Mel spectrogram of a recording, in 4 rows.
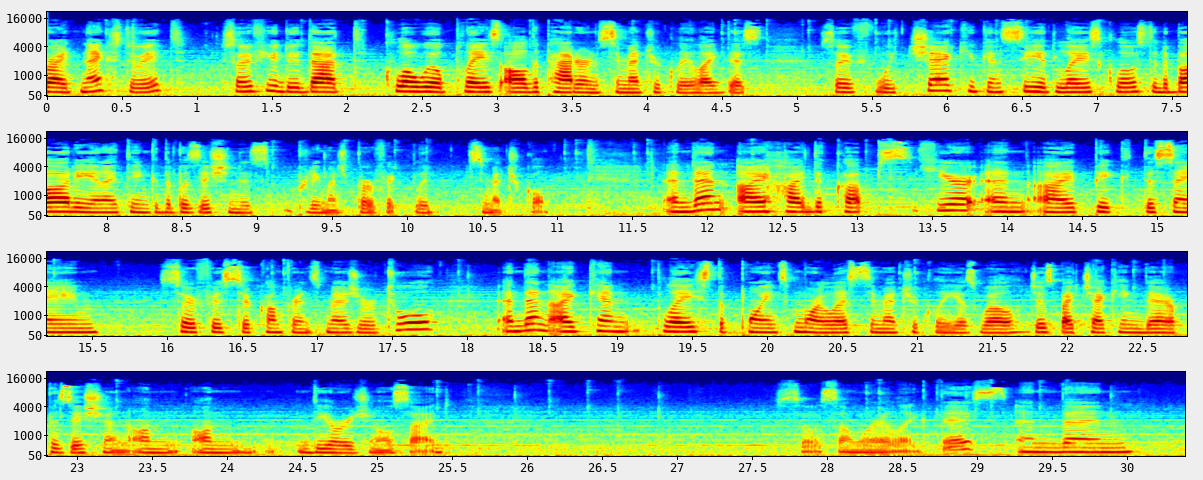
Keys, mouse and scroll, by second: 0.3 shift+click, 1.6 shift+click, 11.8 shift+q.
